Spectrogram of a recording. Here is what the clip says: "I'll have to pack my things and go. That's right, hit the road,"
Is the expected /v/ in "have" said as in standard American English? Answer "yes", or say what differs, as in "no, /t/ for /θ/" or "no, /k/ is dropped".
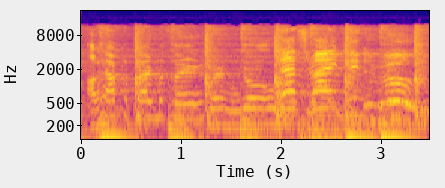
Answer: no, /f/ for /v/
